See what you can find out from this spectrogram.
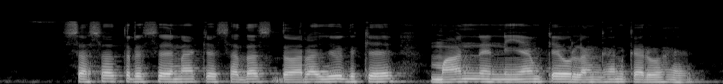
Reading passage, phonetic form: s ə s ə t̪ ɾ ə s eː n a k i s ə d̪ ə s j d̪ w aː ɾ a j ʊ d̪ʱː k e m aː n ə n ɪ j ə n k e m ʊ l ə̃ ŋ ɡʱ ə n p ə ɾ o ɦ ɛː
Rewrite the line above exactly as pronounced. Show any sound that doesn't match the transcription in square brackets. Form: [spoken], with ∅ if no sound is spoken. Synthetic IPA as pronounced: s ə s ə t̪ ɾ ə s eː n a k [e] s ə d̪ ə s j d̪ w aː ɾ a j ʊ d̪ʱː k e m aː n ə n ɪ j ə [m] k e [∅] ʊ l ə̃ ŋ ɡʱ ə n [k] ə ɾ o ɦ ɛː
